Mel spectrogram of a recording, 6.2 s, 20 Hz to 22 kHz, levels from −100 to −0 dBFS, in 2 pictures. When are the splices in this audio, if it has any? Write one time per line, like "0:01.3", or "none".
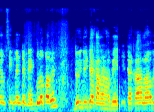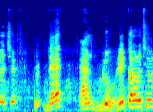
none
